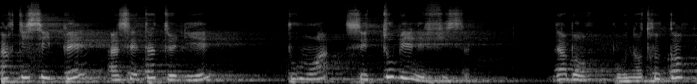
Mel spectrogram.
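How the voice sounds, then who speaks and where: In a room with audible echo, a woman talks very slowly at a medium pitch, her voice making very wide pitch swings. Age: 80s+. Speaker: senior fitness participant. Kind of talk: prepared speech. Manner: reading from notes.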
